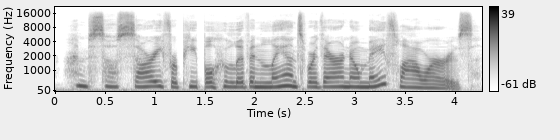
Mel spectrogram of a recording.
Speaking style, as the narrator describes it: said Anne

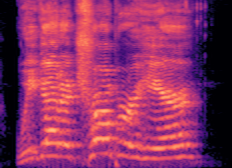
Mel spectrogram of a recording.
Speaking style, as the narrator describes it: they screamed

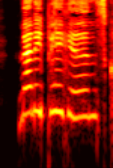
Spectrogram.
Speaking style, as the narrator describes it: cried a voice

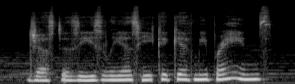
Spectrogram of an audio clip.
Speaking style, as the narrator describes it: said the scarecrow

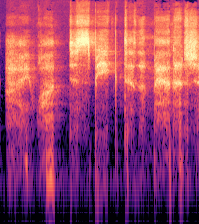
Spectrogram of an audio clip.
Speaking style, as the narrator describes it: a subtle whisper through the ventilation

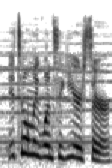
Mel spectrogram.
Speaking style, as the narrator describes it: pleaded Bob, peering from the tank

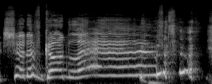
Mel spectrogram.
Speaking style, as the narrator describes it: Doik screaming

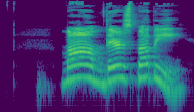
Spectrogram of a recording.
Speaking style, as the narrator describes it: she shouted with glee

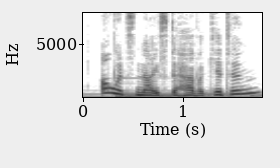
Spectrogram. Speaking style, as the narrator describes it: said the little girl happily

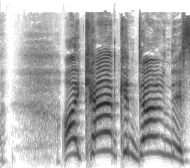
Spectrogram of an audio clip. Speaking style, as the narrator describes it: yelled Constable Pike

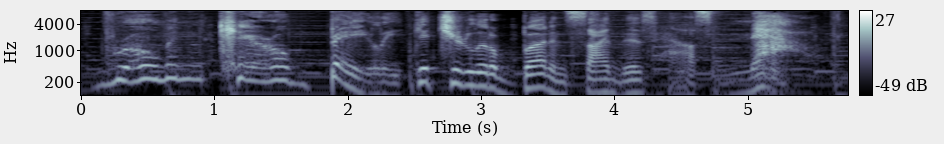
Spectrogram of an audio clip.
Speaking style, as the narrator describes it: screamed

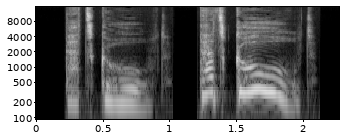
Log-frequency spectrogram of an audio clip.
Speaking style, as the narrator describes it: they cried

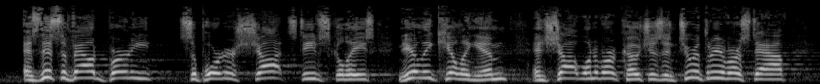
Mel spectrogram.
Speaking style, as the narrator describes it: he screamed

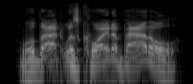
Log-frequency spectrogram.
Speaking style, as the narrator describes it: his voice boomed from the podium and carried to the ears of everyone seated before him

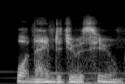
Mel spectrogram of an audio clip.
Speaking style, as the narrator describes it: asked Helen

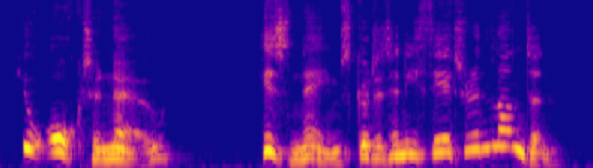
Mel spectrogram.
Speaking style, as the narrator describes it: I answered rather sharply

